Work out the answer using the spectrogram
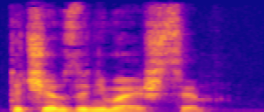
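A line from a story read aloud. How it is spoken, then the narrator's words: Sea serpent asking. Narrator (Russian): спросил морской змей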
